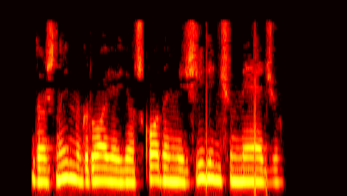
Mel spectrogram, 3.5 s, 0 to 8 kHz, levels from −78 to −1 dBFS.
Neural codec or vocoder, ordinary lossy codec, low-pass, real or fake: none; MP3, 24 kbps; 7.2 kHz; real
